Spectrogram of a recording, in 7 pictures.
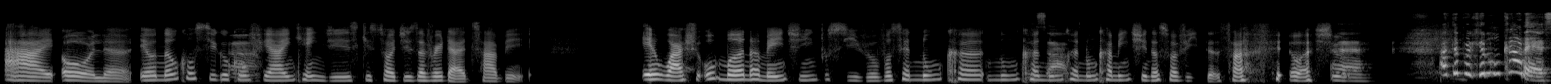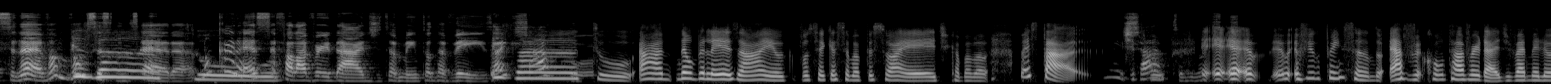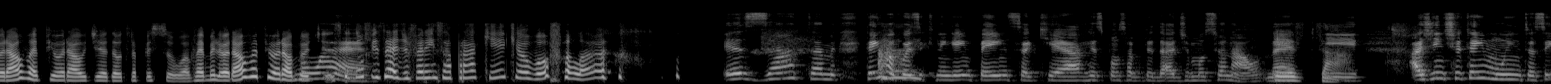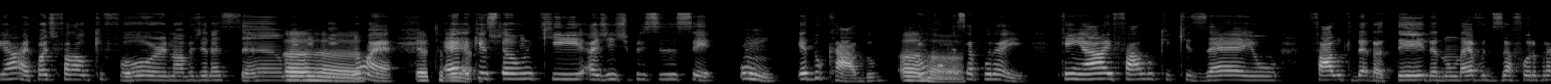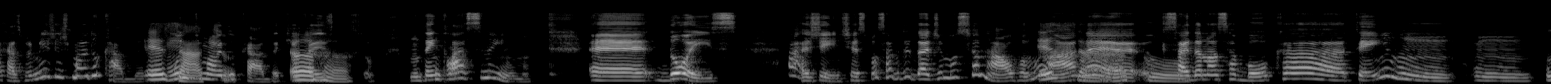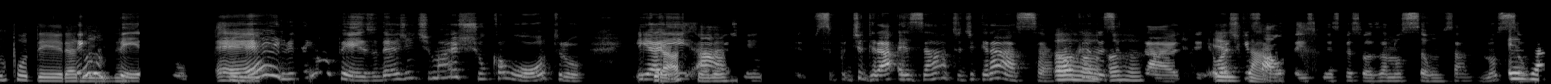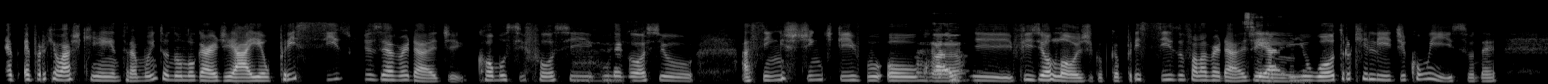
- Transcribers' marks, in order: laughing while speaking: "sabe?"; drawn out: "Exato"; drawn out: "Exato"; laugh; put-on voice: "Nova geração"; drawn out: "Exato"
- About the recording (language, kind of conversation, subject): Portuguese, unstructured, Você acha que devemos sempre dizer a verdade, mesmo que isso magoe alguém?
